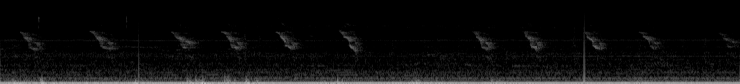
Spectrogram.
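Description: A bird chirping over and over, short falling notes about two a second, over a steady low hum.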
